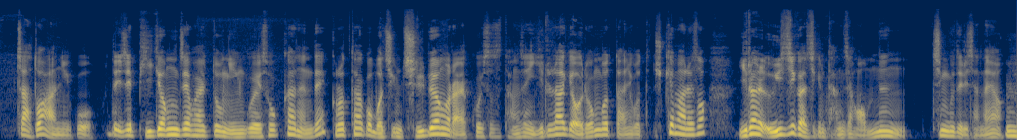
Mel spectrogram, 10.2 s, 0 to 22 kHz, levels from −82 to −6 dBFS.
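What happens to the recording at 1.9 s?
At 1.9 s the speech carries on intact, with no dropout, click, distortion or other fault at that point.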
